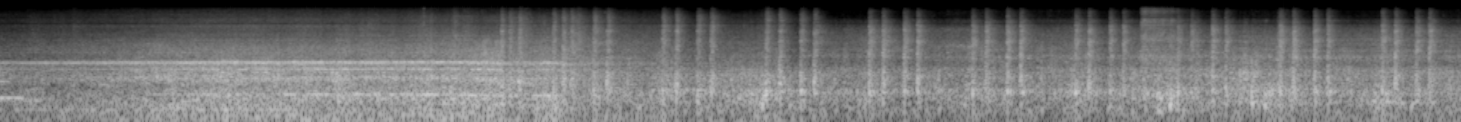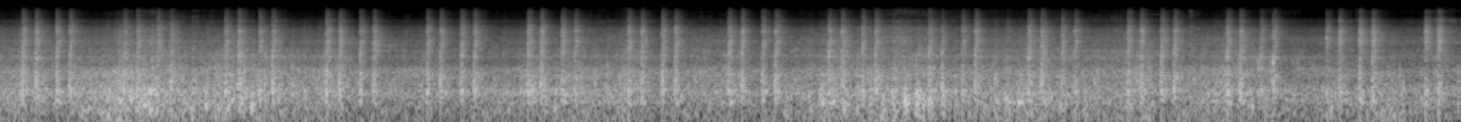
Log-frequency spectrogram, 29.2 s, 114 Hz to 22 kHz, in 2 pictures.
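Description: Indian Railways WAG-5 electric locomotive holding its horn for about five and a half seconds as it runs through at speed. After that its express coaches rush past with a fast, steady clickety-clack of wheels over rail joints.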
